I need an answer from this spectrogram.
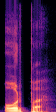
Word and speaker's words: Orpah: Ela deveria se chamar Orpah, da Bíblia. Só que ninguém pronunciava certo, e o erro pegou, virou Oprah.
